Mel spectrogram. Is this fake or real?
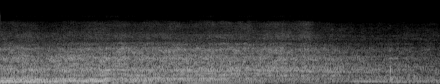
fake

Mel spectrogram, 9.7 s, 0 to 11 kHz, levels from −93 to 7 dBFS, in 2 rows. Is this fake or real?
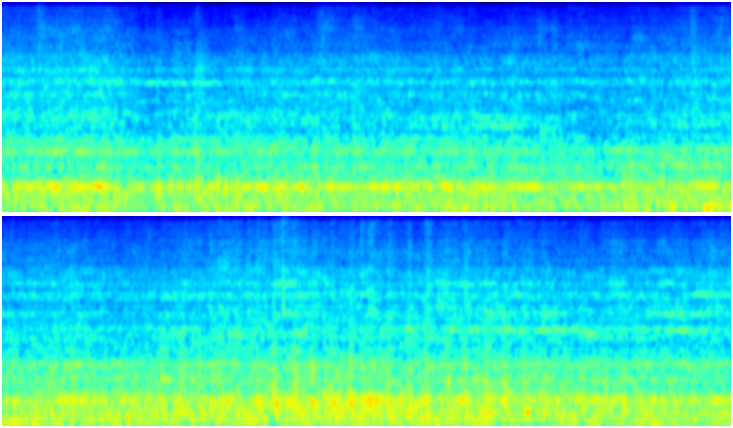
fake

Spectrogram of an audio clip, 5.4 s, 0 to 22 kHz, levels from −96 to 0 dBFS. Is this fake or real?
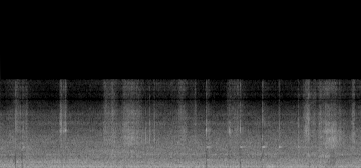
fake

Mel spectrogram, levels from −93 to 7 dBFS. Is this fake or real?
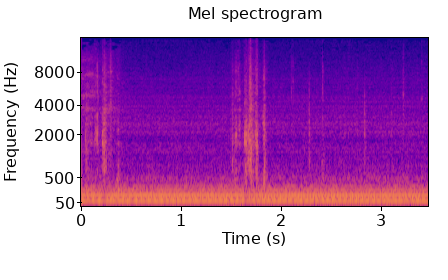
real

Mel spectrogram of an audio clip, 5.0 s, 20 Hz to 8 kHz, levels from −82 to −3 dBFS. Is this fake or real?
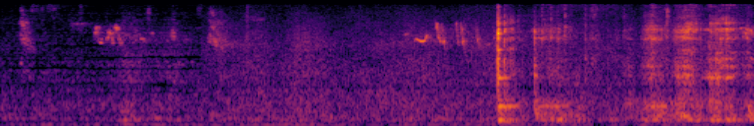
real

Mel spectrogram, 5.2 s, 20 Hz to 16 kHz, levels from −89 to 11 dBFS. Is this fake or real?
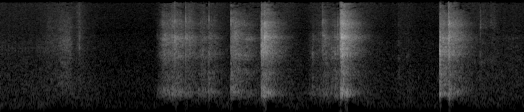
real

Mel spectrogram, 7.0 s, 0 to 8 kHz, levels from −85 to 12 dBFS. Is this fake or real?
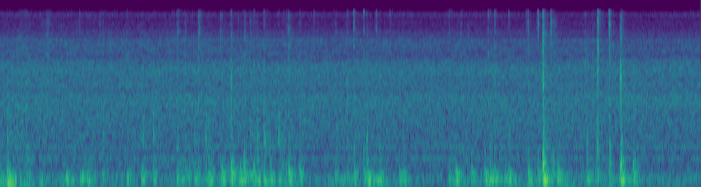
real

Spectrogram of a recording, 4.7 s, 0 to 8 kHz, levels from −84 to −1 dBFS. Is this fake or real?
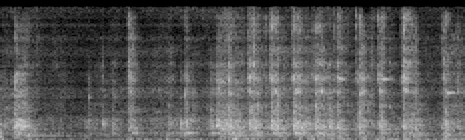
fake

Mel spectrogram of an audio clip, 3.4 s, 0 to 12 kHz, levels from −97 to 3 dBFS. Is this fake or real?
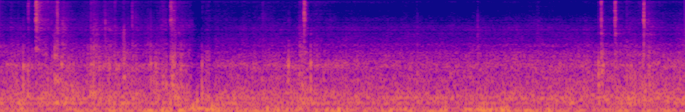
fake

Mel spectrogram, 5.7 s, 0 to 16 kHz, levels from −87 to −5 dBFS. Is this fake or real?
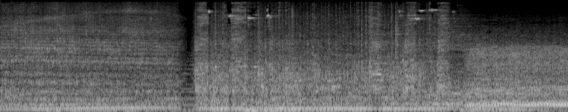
real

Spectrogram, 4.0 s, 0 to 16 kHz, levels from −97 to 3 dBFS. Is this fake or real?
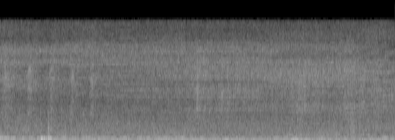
real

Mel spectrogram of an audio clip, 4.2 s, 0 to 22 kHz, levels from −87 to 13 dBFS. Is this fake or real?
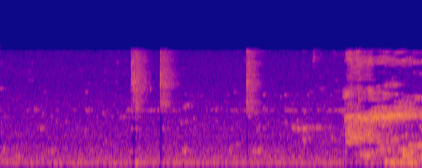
real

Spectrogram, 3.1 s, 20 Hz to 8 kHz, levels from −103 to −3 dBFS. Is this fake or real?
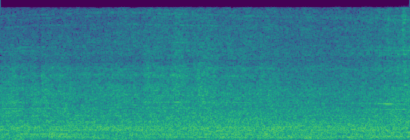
real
